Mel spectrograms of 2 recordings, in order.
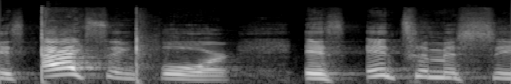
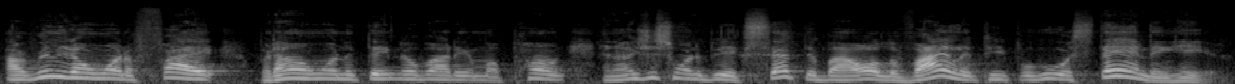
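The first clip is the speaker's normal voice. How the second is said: inner voice; 5 semitones lower, 11 dB quieter than usual. Retold or imitated. Inner voice of scared man.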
